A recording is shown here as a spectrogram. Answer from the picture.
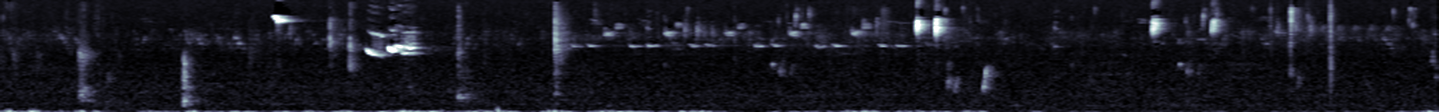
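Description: Small birds chirping and tweeting throughout in short high calls, with scattered clicks and knocks from hands handling fish on a wooden board and in a bowl of water.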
